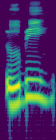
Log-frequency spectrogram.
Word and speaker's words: ube: I guess it's pronounced ubi, U-B-E.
